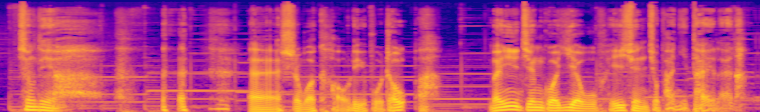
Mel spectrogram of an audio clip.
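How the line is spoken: Awkward forced laugh. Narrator (Chinese): 关小雨干笑着问道

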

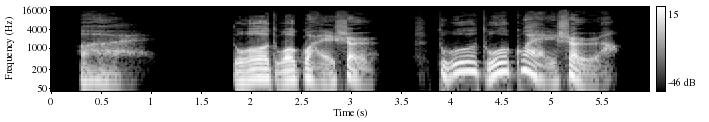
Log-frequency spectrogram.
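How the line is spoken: Repeated heavy sighs. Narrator (Chinese): 他不由得连连叹气

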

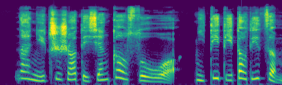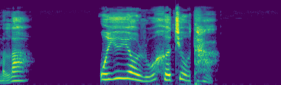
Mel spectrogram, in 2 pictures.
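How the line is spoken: Resigned sighing question. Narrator (Chinese): 不由长叹了一口气，无奈的问道

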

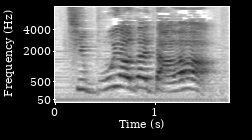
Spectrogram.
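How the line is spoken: Shouting. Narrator (Chinese): 喊道

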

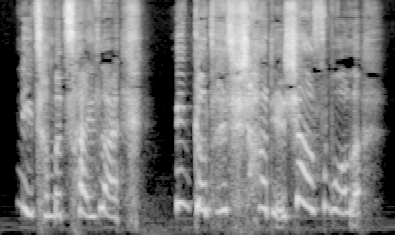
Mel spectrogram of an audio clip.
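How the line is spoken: Crying out. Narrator (Chinese): 阿丽哭叫着

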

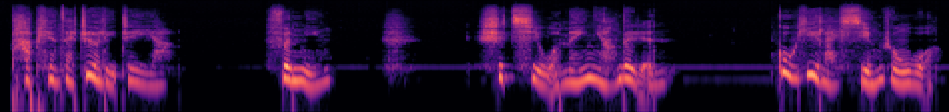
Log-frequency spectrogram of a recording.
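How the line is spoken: Tearful sigh. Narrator (Chinese): 黛玉 流泪叹道

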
